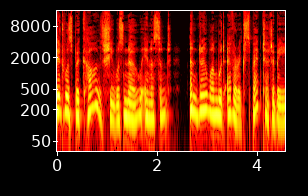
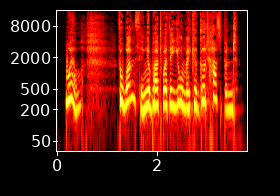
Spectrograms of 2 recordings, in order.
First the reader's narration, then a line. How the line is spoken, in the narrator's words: she snapped back, finally goaded into anger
